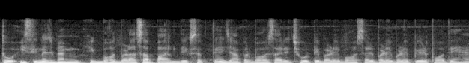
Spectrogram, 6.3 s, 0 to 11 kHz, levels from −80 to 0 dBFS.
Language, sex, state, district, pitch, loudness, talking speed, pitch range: Hindi, male, Uttar Pradesh, Lalitpur, 140 Hz, -14 LUFS, 220 wpm, 140-150 Hz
